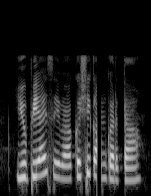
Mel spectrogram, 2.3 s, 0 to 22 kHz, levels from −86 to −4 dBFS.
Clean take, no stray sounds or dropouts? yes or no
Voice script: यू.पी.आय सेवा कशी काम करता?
no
